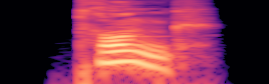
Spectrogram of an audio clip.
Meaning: 1. a drink, generally mixed of several ingredients, and often for medical or magical effect; a potion 2. any drink 3. the act of drinking
- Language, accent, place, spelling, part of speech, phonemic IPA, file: German, Germany, Berlin, Trunk, noun, /tʁʊŋk/, De-Trunk.ogg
